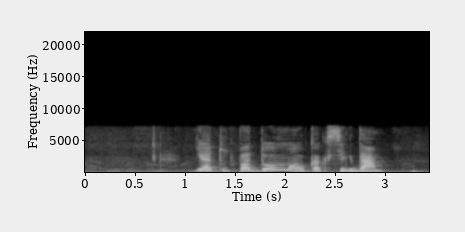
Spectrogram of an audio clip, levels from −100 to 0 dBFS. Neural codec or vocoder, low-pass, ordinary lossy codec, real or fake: none; 7.2 kHz; none; real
